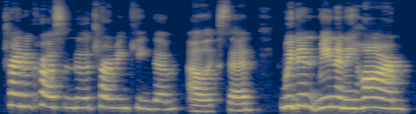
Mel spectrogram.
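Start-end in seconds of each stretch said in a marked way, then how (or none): 0.0-1.8 put-on high, anxious girl's voice; high-pitched, cowed explanation; timid answer. A narrator's reading. Scared Alex answers the troll. 2.8-4.1 put-on high, louder girlish plea; high and pleading; anxious pleading. A narrator's reading. Scared Alex pleads with troll.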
